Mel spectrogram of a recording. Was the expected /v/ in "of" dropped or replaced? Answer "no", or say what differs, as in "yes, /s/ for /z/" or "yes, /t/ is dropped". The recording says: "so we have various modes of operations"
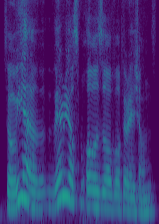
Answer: no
